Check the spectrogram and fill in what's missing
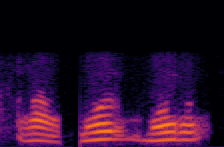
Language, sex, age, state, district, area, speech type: Kannada, male, 18-30, Karnataka, Tumkur, urban, conversation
